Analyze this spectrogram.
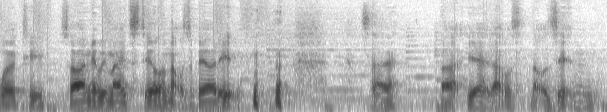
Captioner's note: chuckles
